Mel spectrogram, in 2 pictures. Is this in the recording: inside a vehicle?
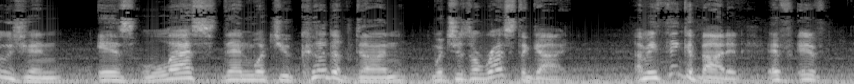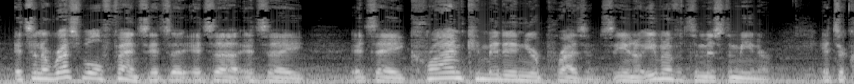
yes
